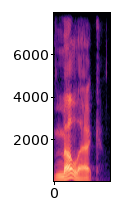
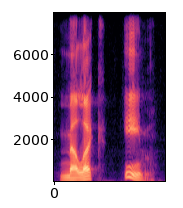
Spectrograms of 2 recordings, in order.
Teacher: the word melech with its first syllable stress and add em to the end like this Melik em now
